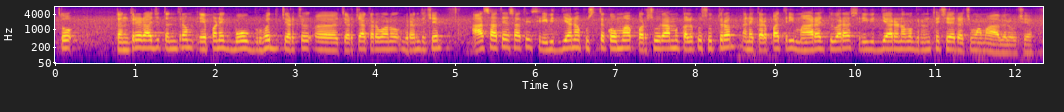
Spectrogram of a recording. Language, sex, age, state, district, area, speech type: Gujarati, male, 30-45, Gujarat, Junagadh, urban, spontaneous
